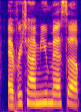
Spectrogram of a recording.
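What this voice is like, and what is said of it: Put-on Southern US accent. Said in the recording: “I shouldn't have done that with a southern accent.”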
